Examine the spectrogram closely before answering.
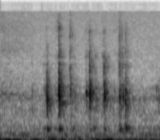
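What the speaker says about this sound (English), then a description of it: "I swear I was typing" Fingers type on a computer keyboard in a quick, light burst of about eight soft key clicks, faint and close, with no voices.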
